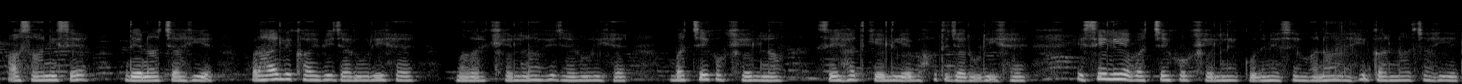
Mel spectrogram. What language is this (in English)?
Urdu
